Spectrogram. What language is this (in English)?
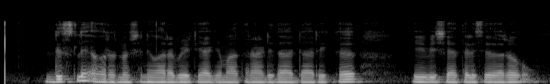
Kannada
